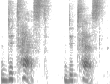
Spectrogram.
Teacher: It has two syllables and the stress is on the second syllable.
